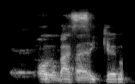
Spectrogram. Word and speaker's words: Obasikene: Obasikene.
